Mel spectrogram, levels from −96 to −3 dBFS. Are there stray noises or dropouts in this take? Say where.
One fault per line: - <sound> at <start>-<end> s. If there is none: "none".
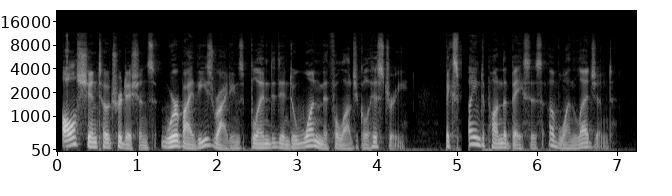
- dropout at 5.1-5.2 s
